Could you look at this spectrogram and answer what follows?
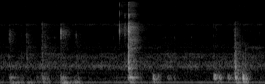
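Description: Computer keyboard keys pressed while entering CLI commands for a network router interface, a sparse run of soft clicks with one sharper keystroke, close and quiet.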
